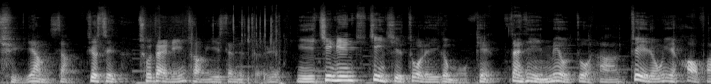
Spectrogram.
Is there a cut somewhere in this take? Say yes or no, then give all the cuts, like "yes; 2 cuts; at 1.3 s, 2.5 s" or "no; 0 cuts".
no; 0 cuts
